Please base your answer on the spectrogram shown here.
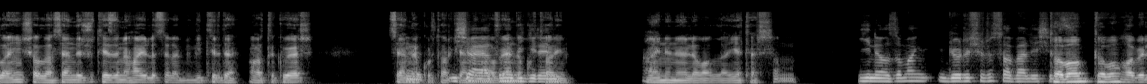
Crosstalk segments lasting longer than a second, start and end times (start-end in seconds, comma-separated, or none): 4.0-5.8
